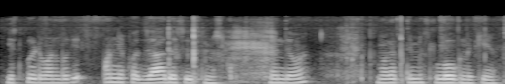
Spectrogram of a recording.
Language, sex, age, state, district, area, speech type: Kashmiri, male, 30-45, Jammu and Kashmir, Srinagar, urban, spontaneous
